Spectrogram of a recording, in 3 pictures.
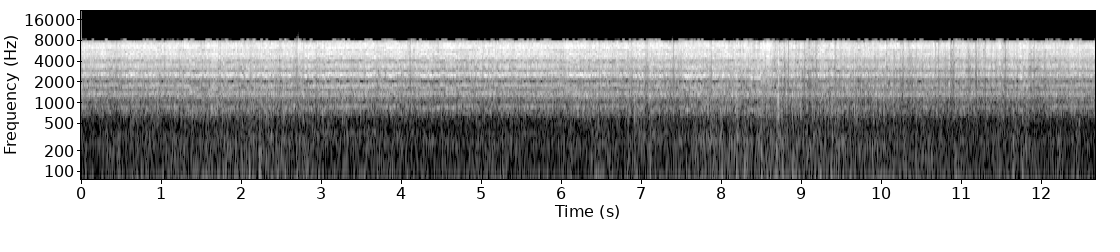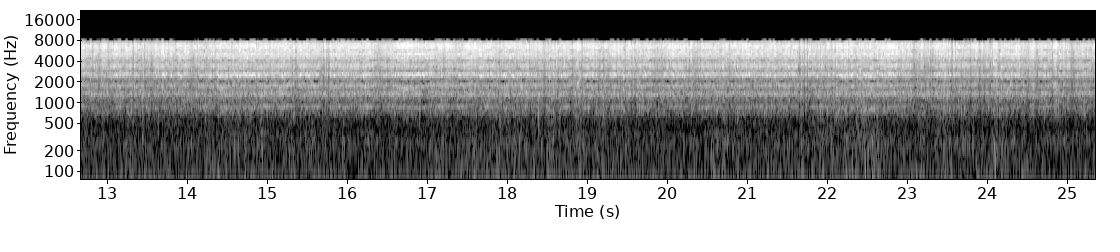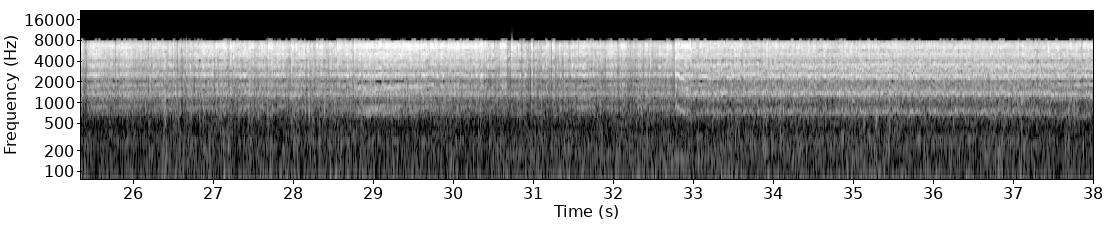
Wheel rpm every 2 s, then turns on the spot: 230, 230, 230, 230, 230, 230, 230, 230, 230, 230, 230, 230, 230, 230, 230, 230, 200, 160, 160.
none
